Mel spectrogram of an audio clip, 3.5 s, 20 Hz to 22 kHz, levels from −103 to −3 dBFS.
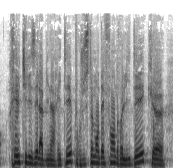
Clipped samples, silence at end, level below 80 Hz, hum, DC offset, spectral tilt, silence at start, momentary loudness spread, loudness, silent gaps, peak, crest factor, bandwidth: under 0.1%; 0 s; -46 dBFS; none; 0.4%; -6 dB/octave; 0 s; 3 LU; -18 LUFS; none; -6 dBFS; 12 dB; 15.5 kHz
